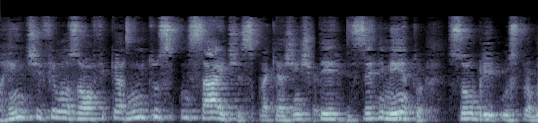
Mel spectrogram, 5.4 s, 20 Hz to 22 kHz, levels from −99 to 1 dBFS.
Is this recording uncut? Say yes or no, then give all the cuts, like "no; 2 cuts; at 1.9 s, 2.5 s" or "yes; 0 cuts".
no; 3 cuts; at 1.3 s, 3.1 s, 3.5 s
